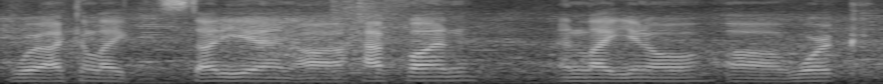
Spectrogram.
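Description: There is noticeable background noise. A man speaks with monotone, flat intonation. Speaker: student. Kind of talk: interview. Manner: halting. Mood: grateful, reflective. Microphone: lapel.

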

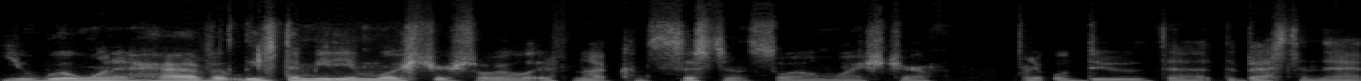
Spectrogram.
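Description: A fairly quick, somewhat breathy man's voice of fairly low pitch and ordinary pitch variation, in a dry, close sound with no echo. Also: very clean recording, silent background. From Minnesota, US Midwest. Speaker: garden designer and speaker. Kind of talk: presentation. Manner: casual, with frequent fillers.

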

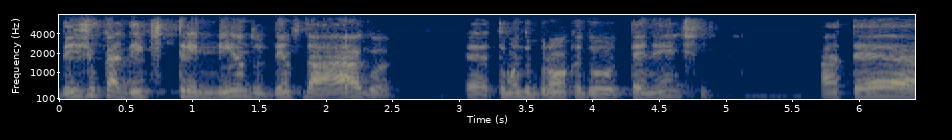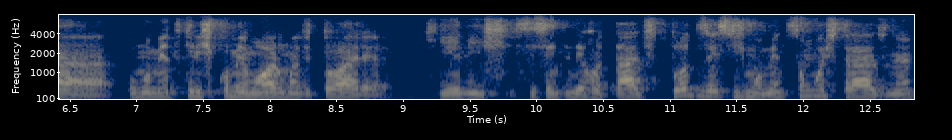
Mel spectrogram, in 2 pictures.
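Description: With a Brazilian accent, a man talks at a moderate pace in a fairly high pitch with ordinary pitch variation. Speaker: documentary director. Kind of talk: casual interview.

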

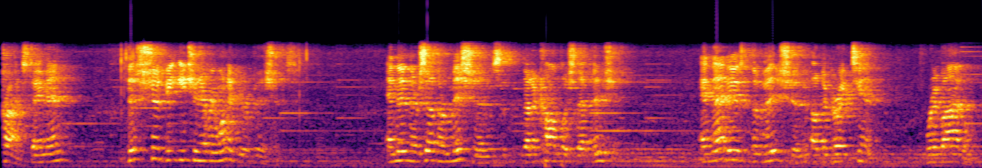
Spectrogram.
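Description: A man with a high pitch talks at a fairly slow pace. Audible room echo and noticeable background noise surround him. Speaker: pastor. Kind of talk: sermon to a congregation. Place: tent. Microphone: camera far.

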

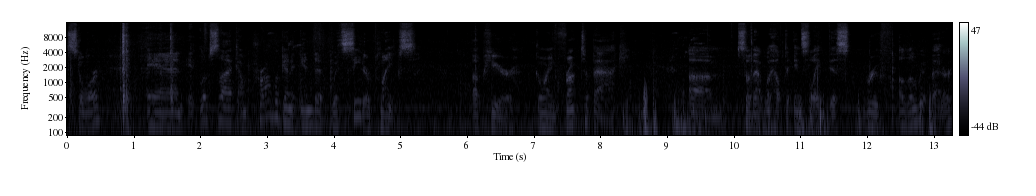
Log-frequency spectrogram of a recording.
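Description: A man's fairly slow speech with long, frequent pauses and ordinary pitch variation over loud background noise. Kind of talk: casual DIY vlog walkthrough. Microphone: phone near.

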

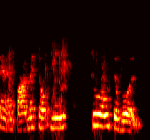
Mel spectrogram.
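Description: The clip has a woman speaking with noticeable background noise. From India. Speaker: wellness consultant. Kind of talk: self-introduction. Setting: video call. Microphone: video call.

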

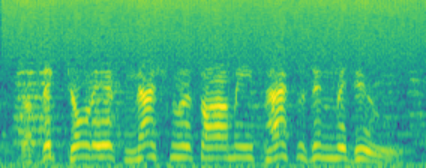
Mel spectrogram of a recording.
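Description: Fairly quick speech with clear music in the background. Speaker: newsreel commentator. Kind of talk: newsreel narration. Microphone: old recording.

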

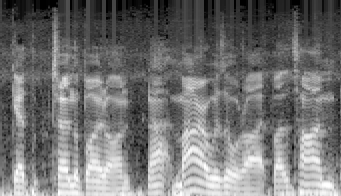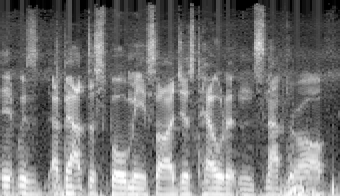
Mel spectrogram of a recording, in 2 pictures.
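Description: Hardly pausing, a man talks at a moderate pace with ordinary pitch variation over noticeable background noise. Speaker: fishing vlogger. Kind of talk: casual vlog chat. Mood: amused, a bit flustered. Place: boat. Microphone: phone near.

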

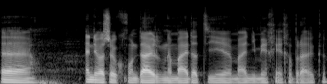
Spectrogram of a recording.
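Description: A man speaks in a dry, echo-free sound against a quiet background. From Netherlands, Overijssel (Dedemsvaart); Overijssel. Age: 20s. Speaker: footballer. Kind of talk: interview. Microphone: handheld.

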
